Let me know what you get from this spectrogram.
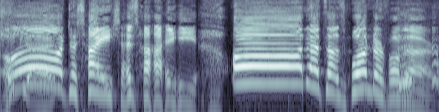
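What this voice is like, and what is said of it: Terrible put-on Irish accent. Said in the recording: “the Irish... you broke the noise machine. You literally broke sound with that terrible accent.”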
